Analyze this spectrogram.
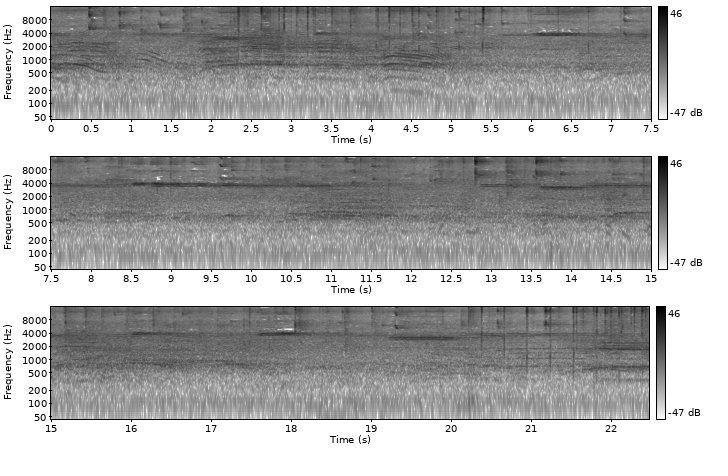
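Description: Young players shout and call to each other.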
